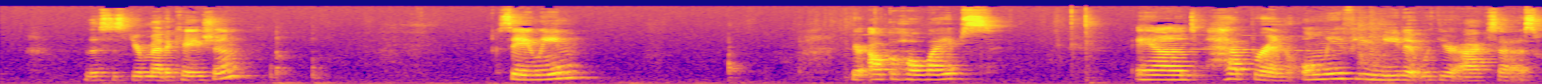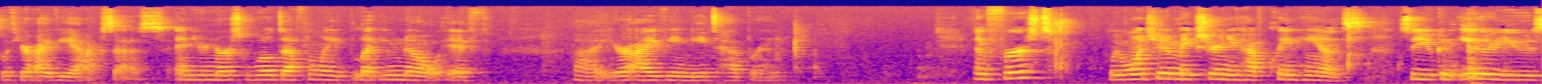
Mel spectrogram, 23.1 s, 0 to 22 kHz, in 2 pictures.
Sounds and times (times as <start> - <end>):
Speech: 0.6 - 1.9, 3.7 - 4.5, 6.4 - 7.6, 8.5 - 17.5, 18.8 - 23.1.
